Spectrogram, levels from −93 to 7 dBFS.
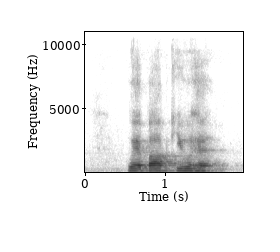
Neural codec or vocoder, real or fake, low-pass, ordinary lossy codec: none; real; 9.9 kHz; Opus, 16 kbps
